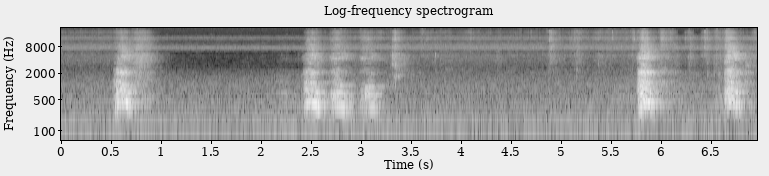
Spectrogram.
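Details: Dogs on 21 November 2023, 7:06 pm, giving a single bark, then a tight run of three barks, and later two spaced barks, with low steady background noise between them.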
